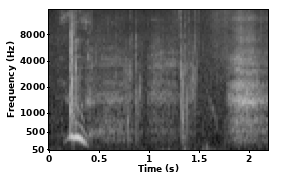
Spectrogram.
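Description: A man's short voiced gasp, a falling 'hah', about a quarter second in, then a hissing breath near the end. He is out of breath on an uphill climb where oxygen is low.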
